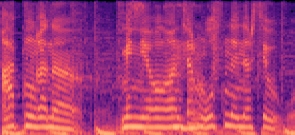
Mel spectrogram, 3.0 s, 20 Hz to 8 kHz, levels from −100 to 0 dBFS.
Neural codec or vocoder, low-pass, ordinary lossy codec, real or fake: none; none; none; real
